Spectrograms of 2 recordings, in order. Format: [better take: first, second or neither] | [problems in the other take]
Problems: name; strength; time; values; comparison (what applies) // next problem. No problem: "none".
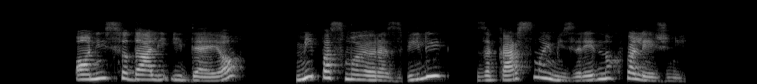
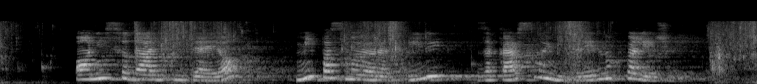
first | background sound (Bathtub (filling or washing) / Water / Liquid); 15 dB below the speech // room echo; dies away in 1.7 s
